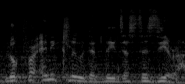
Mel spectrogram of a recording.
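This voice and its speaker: A somber male thief from a video game, played by an actor, terse and deliberate yet expressive in pitch. Music plays clearly behind the voice. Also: lightly acted. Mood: businesslike. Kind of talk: scripted video game dialogue.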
